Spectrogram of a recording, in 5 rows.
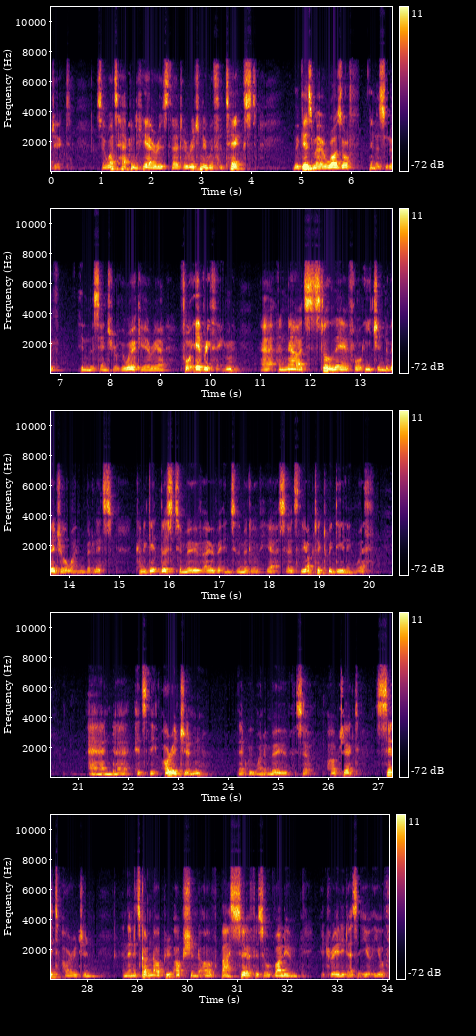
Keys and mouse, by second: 0.5-2.1 middle drag, 11.4 click, 12.2 click, 12.9 click, 13.5 click, 14.1 drag, 14.6 click, 20.8-23.4 drag, 25.8-34.0 drag.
